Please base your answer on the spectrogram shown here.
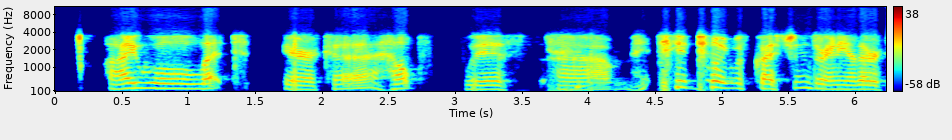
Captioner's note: laughs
